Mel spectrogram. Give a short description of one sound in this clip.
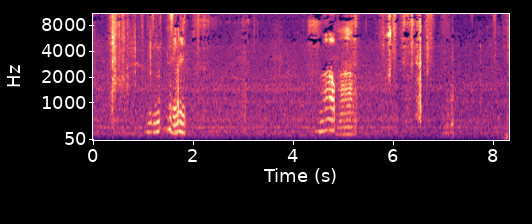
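Two young men laugh and exclaim with excitement close by.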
